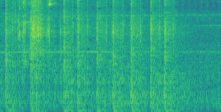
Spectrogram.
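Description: Gunfire in a video game firefight: rapid, dense automatic shooting fills the whole moment as a loud, continuous crackle of overlapping bursts.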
